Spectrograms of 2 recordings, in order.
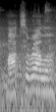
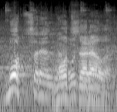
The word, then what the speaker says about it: mozzarella: you say correctly because a lot of people come in and say i want to make mozzarella let's go make mozzarella what do they say from connecticut mozzarella and how do you say it mozzarella so let's go you know what's up when you say mozzarella it even tastes better this was in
